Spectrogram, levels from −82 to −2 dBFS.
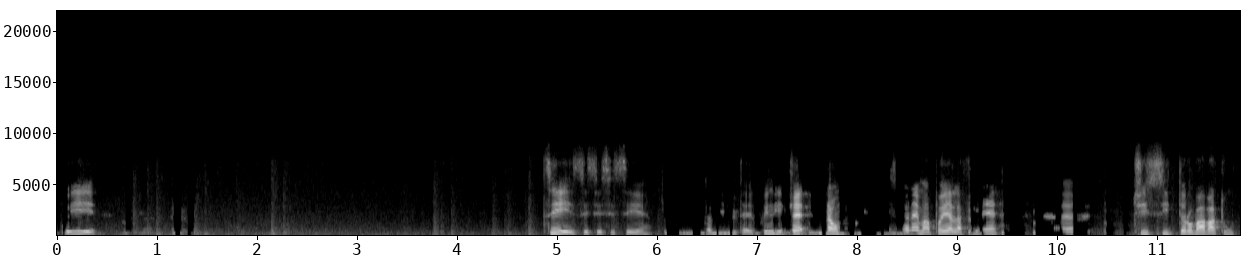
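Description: From 0.0 to 1.3 s a faint second voice, about 25 dB under the talker, sits behind the speech. This is the other side's voice leaking through, likely loudspeaker echo that the canceller left in the microphone signal. Unlike background chatter, it is a single voice. Inside it, from 0.03 to 0.12 s, the talker dips by roughly 15 dB, and at 1.36 to 1.4 s there is a slight dip. This is speech suppressed in double talk: the canceller likely turned the talker down along with the echo. From 6.05 to 7.6 s the leak returns at about 20 dB below, and from 6.13 to 8.59 s the talker is pushed down by about 40 dB, close to silence. The same pattern repeats with the leak at 9.09 to 9.8 s and suppression at 9.14 to 10.35 s, and a brief leak follows at 10.45 to 10.51 s, around 30 dB down. Throughout, the Opus call path limits the audio to 8 kHz.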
